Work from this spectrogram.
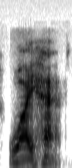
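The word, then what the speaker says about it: ŷ: use the nor clature y with the hat on top and we pronounced it as y hat and so we have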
